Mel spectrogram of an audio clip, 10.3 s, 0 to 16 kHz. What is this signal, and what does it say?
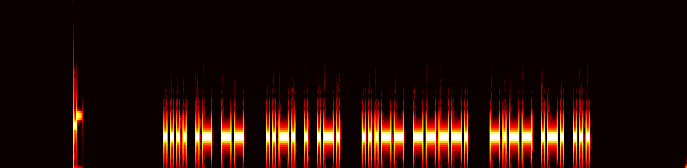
Morse code, heard as a keyed tone, about 25 wpm, 700 Hz. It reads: HAM FER 39 YRS
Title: Practice QSO - Exchange 3 - More Info - 25wpm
